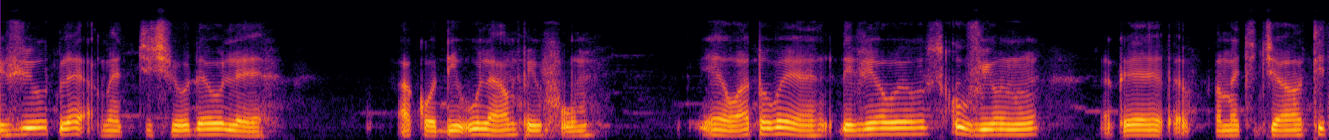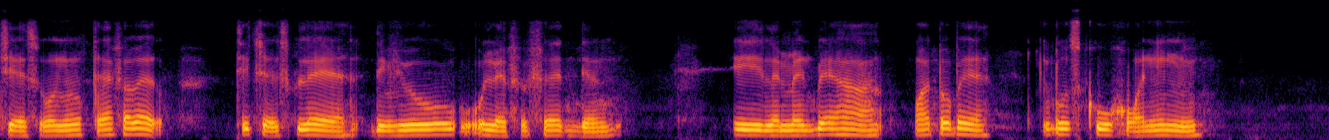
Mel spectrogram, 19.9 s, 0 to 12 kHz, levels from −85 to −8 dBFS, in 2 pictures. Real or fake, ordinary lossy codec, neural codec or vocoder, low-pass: fake; Opus, 32 kbps; codec, 16 kHz, 2 kbps, FunCodec, trained on Chinese and English, 25 frames a second; 7.2 kHz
